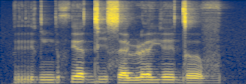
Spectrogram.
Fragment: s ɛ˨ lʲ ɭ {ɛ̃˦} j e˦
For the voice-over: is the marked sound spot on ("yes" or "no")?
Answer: no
